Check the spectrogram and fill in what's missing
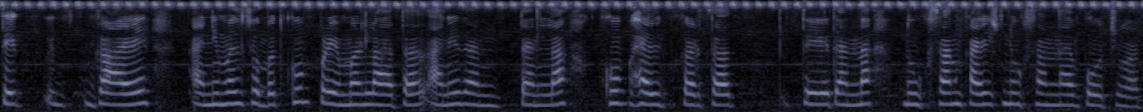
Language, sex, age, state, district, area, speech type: Marathi, female, 30-45, Maharashtra, Nagpur, urban, spontaneous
